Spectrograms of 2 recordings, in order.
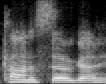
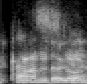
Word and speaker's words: Conestoga: Is that how you say it? Conestoga, yeah, Conestoga.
